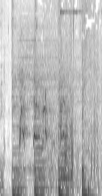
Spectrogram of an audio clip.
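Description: A small dog barking a few short times over background music with a steady beat.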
